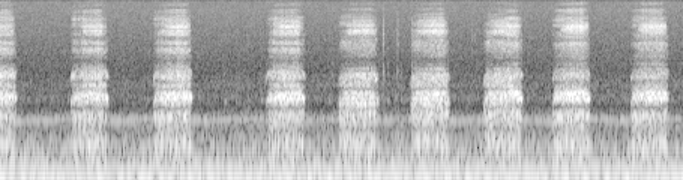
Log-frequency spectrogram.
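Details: A courting wild barn owl pair in a research nest box, the male preening and then mating with the female: harsh, breathy screeching bursts repeat about twice a second, slightly uneven, with a constant low hum beneath.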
